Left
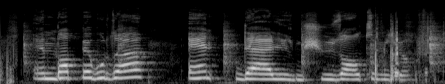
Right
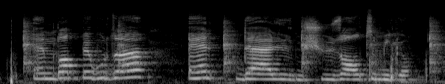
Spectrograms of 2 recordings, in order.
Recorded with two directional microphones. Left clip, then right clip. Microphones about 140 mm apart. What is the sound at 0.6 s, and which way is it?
Speech, 60° left (ahead or behind).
